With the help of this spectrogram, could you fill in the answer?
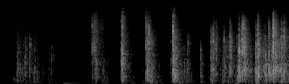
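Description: Papers being shuffled and handled up close: a quick series of crisp, rustling bursts, starting soft and growing busier and louder toward the end, with no talking.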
